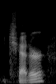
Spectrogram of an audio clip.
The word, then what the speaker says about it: Tschetter: Back here on DM Radio, a fascinating conversation with Eric Cheddar of that's Ts Ctrer, pronounced Cheddar and Mark Madson of Third Nature.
